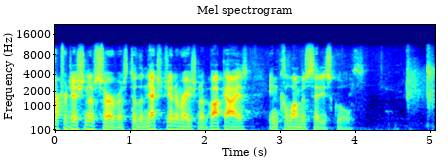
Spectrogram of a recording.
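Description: An older man speaks calmly and clearly into a microphone.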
